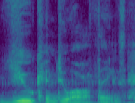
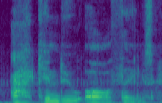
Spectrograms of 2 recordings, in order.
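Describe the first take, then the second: First: You can do all things, You leaned on; stress on you. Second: I can do all things, the I leaned on; stress on I. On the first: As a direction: put weight on You. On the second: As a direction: put weight on I. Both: Shown as a demonstration. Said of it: "Take the I out and insert your name".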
